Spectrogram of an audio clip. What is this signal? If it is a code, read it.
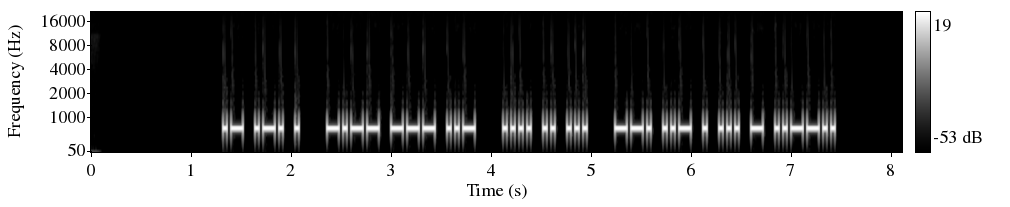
Morse code, heard as a keyed tone, about 32 wpm, 700 Hz. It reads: ARE YOU HIS GUEST?
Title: Sentences from Top 1600 Words 30wpm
